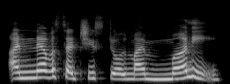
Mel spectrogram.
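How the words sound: The word "money" carries the main stress. Something other than money was stolen. "if I stress the word money"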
